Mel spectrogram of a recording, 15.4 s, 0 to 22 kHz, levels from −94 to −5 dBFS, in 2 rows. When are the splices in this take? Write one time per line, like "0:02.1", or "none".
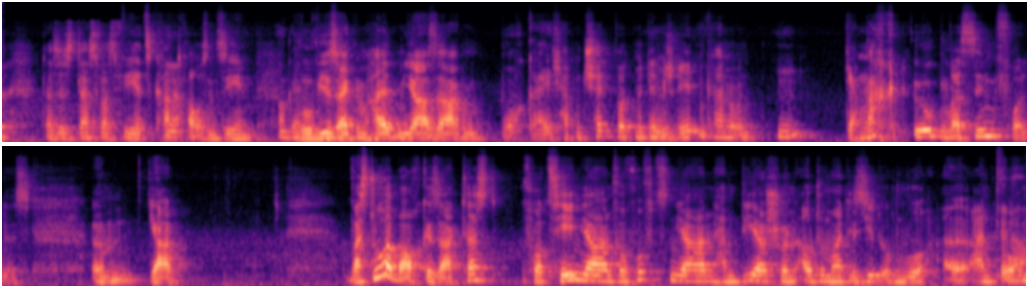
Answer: none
